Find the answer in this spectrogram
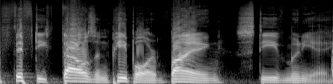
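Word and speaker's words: Mounié: Steve's last name has an acute accent, which is why you pronounce his name Steve Mounier.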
